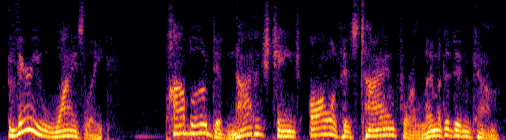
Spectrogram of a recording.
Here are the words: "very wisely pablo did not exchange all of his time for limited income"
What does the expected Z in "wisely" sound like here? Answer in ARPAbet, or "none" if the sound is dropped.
Z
